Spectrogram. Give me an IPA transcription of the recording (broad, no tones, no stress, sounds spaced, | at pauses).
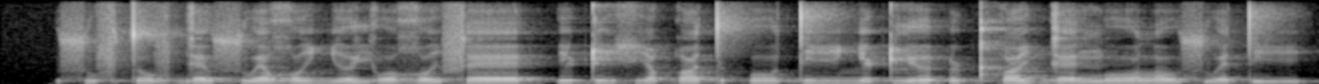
sʷ ə f t o v ɡ ɛ sʷ ɛ ʁʷ i ʎ ə j o ʁʷ i f ɾ ɛ | i ʈ i x i qʷ ə t | o t i ʎ ɛ ʈ lʲ ə ʔ ø ʈ qʷ i ɡ ɛ ŋ o lˠ o sʷ ɛ t i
